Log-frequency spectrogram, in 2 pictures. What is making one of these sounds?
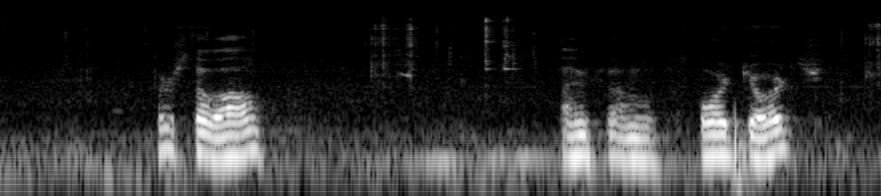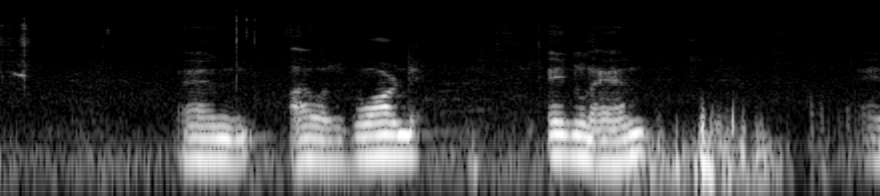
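An elderly man speaks slowly and with feeling into a microphone, close by.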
